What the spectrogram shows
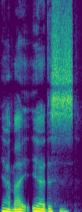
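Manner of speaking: casual, relaxed fake English accent. Friends tease each other about doing an english accent: put-on english accent. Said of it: "do anything but an English accent".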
